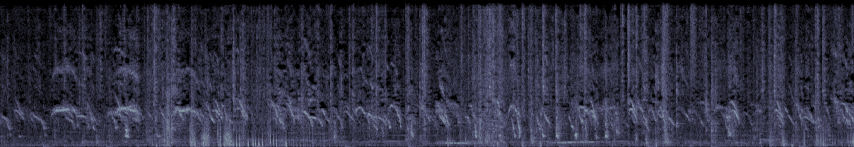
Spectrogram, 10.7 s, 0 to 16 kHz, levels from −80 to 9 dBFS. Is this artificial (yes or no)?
yes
